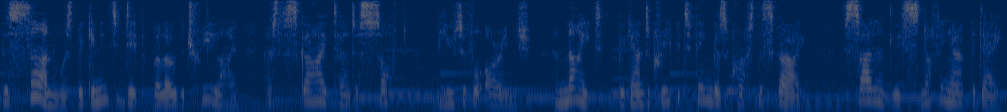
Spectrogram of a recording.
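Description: A woman's voice: on the high side, moderate pace, over music. A woman reading a scripted story as a dramatic fan fiction narrator.

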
